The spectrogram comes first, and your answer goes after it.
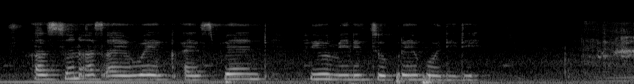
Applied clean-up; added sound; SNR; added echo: none; Car; 10 dB; reverberation time 1.0 s.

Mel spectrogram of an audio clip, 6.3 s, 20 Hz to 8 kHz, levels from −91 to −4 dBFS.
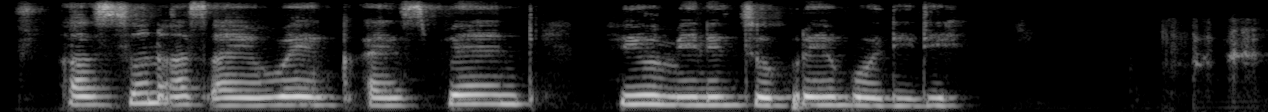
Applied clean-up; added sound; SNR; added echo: neural mask model DeepFilterNet 3.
